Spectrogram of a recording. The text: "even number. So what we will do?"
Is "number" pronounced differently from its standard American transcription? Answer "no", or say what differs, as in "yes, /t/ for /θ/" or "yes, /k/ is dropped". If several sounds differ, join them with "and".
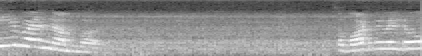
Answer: no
